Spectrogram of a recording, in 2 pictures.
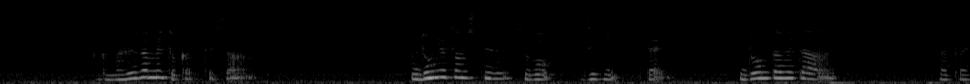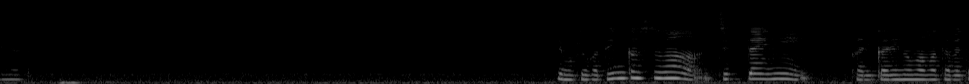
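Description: A young woman speaks calmly and close by, in short bursts with pauses.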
